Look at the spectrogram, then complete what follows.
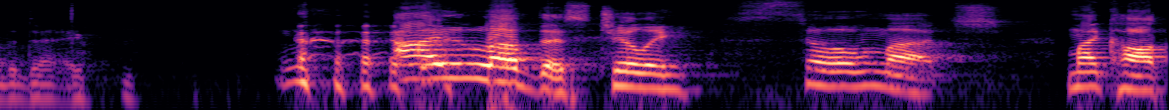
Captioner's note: laugh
